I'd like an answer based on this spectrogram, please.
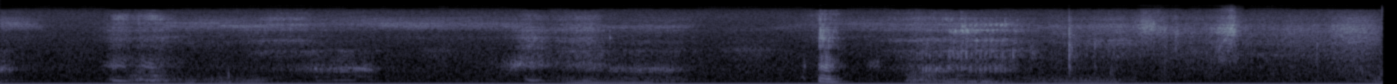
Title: Snores on all sides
